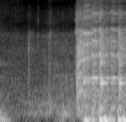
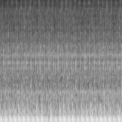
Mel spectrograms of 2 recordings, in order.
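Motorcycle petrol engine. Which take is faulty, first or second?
first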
